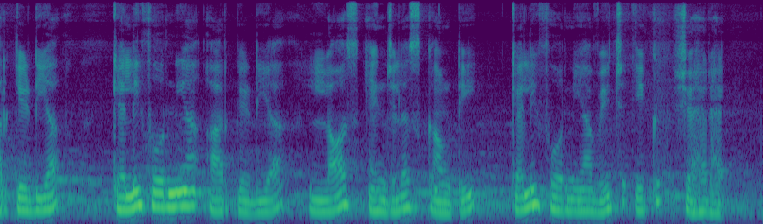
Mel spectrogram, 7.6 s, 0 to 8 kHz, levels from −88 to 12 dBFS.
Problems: constant background noise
